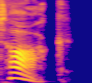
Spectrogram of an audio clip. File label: "talk", spanish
